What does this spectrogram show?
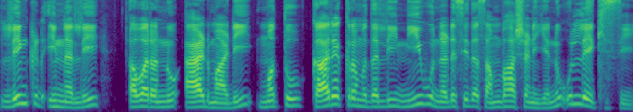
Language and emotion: Kannada, neutral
